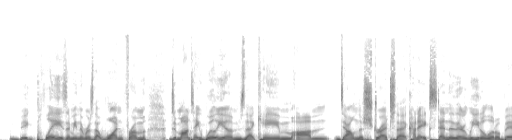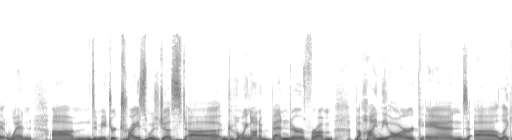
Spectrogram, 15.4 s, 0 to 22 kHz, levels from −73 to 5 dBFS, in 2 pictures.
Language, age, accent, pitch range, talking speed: English, 20-39, American, 180-215 Hz, 170 wpm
